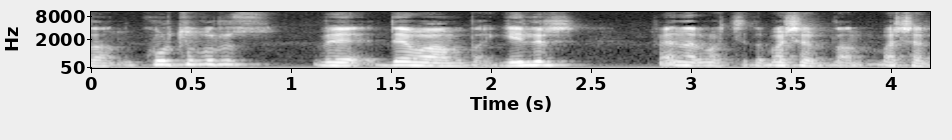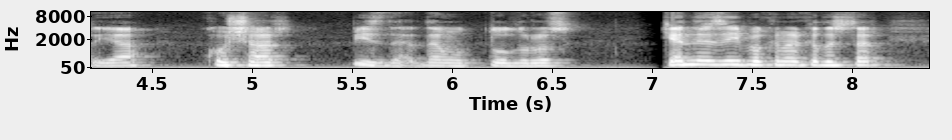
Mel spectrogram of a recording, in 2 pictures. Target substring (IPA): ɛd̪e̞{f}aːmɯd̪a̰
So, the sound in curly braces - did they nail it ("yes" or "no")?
no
